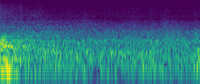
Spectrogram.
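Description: Steady background room noise with no distinct event: an even hiss-like hum of a large room.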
